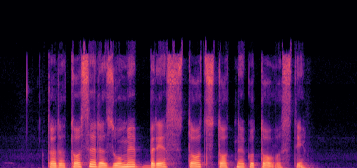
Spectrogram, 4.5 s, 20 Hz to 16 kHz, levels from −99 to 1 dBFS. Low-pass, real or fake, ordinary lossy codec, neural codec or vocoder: 10.8 kHz; real; Opus, 32 kbps; none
